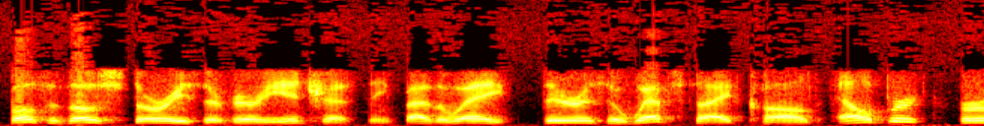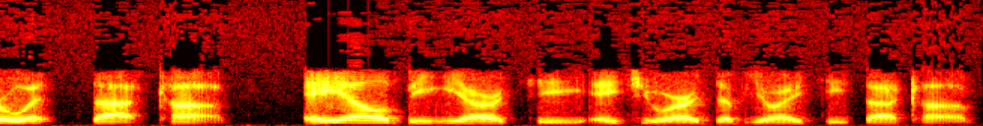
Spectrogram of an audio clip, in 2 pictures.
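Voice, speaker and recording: A man's voice: lowish voice, normal speed. An older man from Connecticut with an American accent, reminiscing in an interview and telling anecdotes with emphatic repetition. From Connecticut, United States. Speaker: interviewee, former oil executive. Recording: thin, phone-like band-limited sound.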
